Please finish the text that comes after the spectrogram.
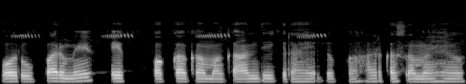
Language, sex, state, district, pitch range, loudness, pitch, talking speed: Hindi, male, Chhattisgarh, Sarguja, 130-140 Hz, -18 LUFS, 135 Hz, 180 wpm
